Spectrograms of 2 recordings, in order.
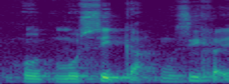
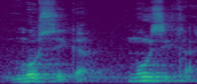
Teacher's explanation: you can hear that we stressed the U where the uh the accent is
